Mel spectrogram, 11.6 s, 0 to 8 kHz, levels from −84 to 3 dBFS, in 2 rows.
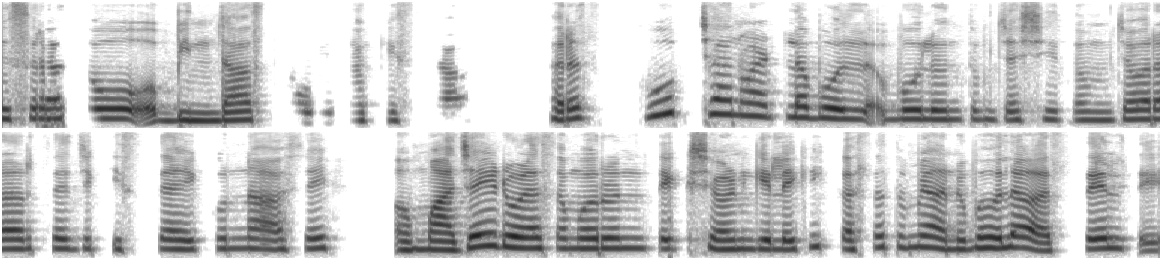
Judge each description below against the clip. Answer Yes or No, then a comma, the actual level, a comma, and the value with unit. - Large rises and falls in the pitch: No, narrow, 2.6 semitones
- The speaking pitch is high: Yes, high, 225 Hz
